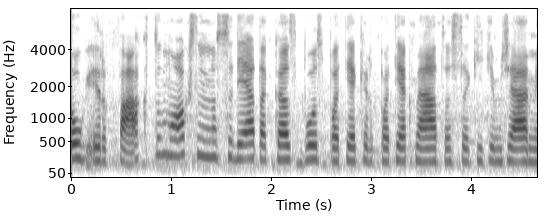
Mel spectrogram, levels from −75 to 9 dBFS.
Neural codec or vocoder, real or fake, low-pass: vocoder, 22.05 kHz, 80 mel bands, HiFi-GAN; fake; 7.2 kHz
